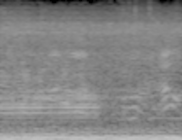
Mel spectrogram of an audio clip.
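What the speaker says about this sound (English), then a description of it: "You're seeing the cars just entering the track." Steady engine roar of BMW cars entering a race track at a BMW enthusiast drifting event, close by, a continuous low rumble with no pauses.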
